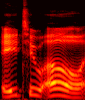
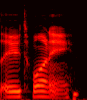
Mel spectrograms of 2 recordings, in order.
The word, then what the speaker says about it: A2O: I'm going to go ahead and dock you one because you mispronounced A2O as A20.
